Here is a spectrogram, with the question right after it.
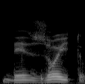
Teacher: Já no Brasil, o comum é dizer 18, com O fechado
